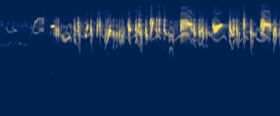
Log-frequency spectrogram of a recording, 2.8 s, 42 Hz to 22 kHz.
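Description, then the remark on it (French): Two common whitethroats sing a rapid, scratchy, hurried warble while chasing each other inside a thick hedge around a meadow at 9 a.m. on 5 May, the phrases tumbling continuously for a few seconds, with their wingbeats audible and no voices present. “5 mai, 9h du matin, nous sommes dans une prairie entourée de grosses haies et devant nous, dans l'épaisseur de la haie, c'est la fauvette grisette.”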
